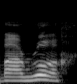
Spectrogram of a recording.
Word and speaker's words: Baruch: The third sound in the word Baruch is actually a vowel sound. And it is pronounced as U.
